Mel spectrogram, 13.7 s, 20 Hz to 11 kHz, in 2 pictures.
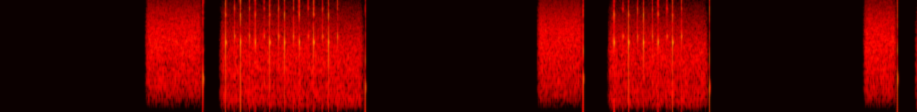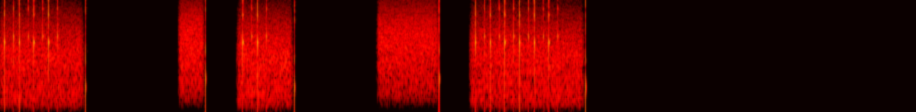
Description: Pulse dialling, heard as a rotary dial, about 9 pulses a second. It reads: 8 5 4 2 6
